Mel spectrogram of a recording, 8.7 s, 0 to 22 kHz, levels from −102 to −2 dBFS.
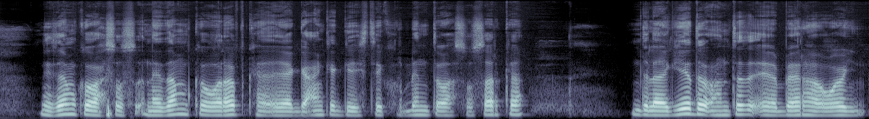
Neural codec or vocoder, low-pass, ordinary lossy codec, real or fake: none; none; none; real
